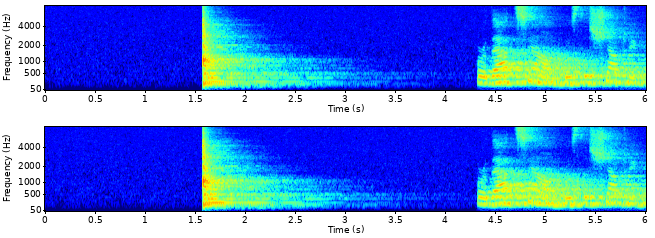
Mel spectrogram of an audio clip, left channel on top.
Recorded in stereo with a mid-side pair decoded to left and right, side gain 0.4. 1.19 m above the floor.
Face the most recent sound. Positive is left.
turn(degrees=15)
